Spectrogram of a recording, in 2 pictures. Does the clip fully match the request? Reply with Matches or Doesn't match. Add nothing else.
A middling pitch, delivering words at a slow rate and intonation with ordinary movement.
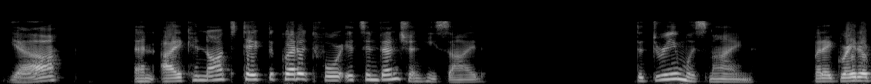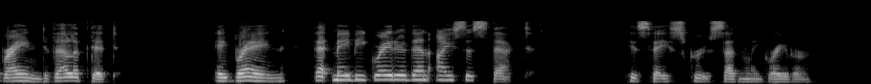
Doesn't match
